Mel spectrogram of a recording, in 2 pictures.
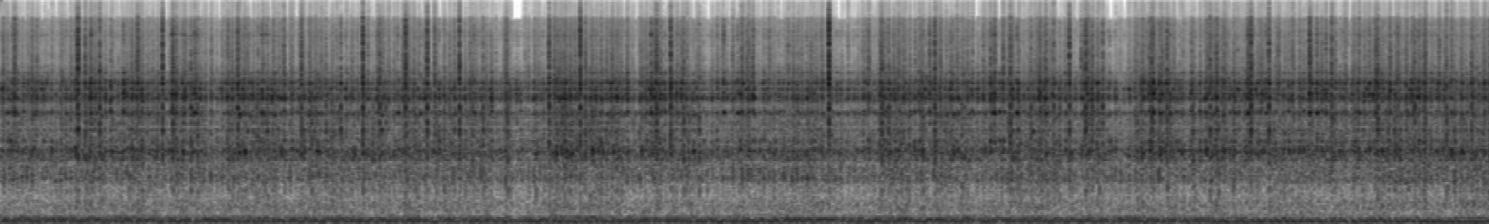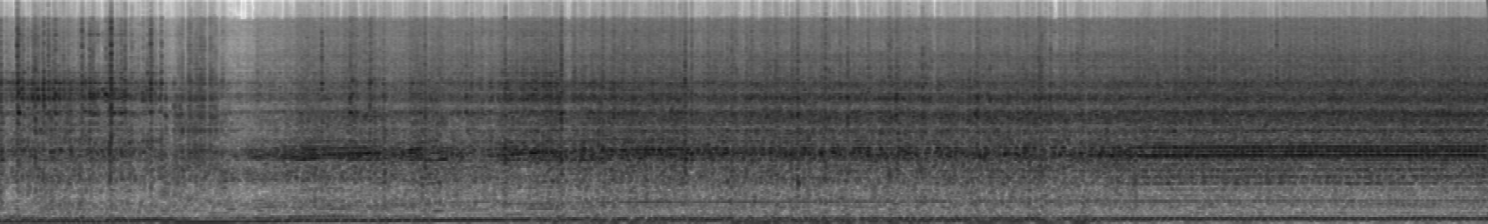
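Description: Microlight trike engine running steadily on the ground, then opening up about halfway through as the trike starts its takeoff run, its note rising and steadying at higher revs.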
